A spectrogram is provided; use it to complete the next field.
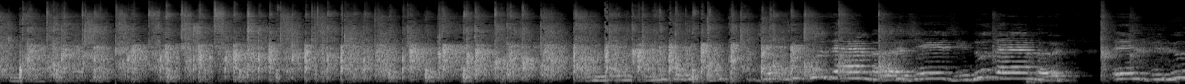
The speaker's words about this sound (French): Est-ce qu'on peut encore acclamer?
